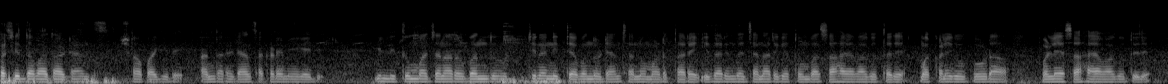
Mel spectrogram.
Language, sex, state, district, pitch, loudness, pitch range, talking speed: Kannada, male, Karnataka, Shimoga, 120 Hz, -31 LUFS, 120-125 Hz, 130 wpm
